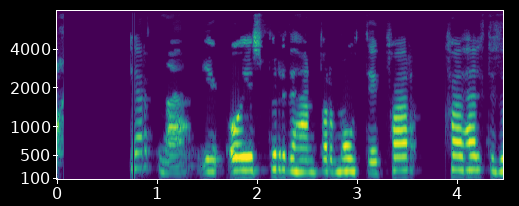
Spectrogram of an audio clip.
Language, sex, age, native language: Icelandic, female, 30-39, Icelandic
